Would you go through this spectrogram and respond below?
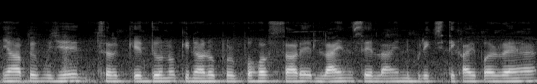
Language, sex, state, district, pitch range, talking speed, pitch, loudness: Hindi, male, Bihar, Katihar, 140-150 Hz, 200 wpm, 145 Hz, -17 LUFS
